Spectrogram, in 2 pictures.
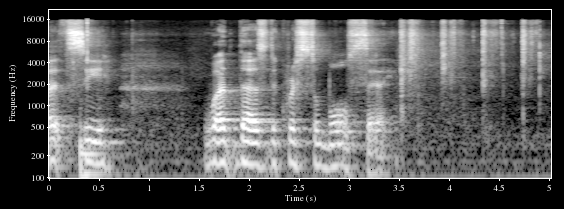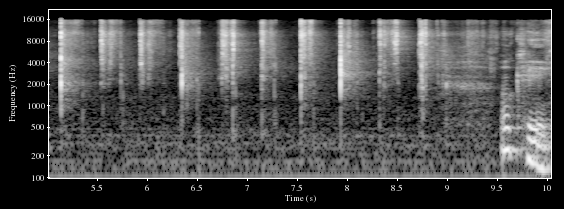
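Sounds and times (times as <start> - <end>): cards being shuffled: 3.5 - 9.0.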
